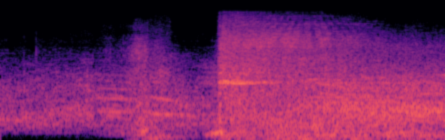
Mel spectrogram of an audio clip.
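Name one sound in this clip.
A baseball smacks into a catcher's glove.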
